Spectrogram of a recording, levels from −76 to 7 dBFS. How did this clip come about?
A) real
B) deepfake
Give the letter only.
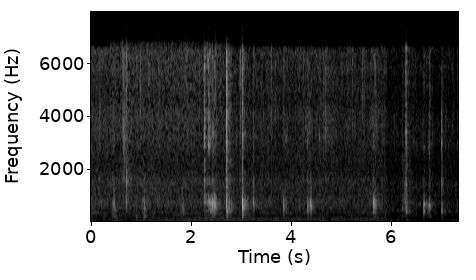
A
